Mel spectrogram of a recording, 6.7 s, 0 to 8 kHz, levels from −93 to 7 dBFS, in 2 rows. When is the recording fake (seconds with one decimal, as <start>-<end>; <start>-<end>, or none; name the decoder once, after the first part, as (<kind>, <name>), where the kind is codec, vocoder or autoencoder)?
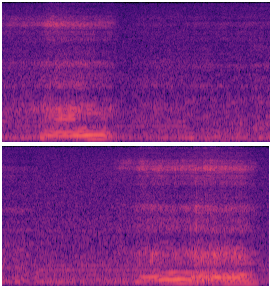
2.3-3.8 (codec, SNAC)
